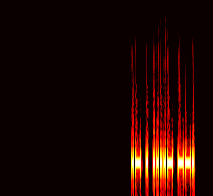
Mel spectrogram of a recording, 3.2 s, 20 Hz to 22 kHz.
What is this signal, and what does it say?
Morse code, heard as a keyed tone, about 46 wpm, 700 Hz. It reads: AE4G
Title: USA Call Signs - 4 Characters - 45wpm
